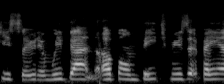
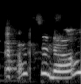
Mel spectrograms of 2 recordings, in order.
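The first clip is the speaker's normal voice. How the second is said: Southern take on Minnesota; 5 semitones higher, 5 dB louder than usual. Shown as a demonstration. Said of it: "You pronounce it too clo-, too nicely".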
